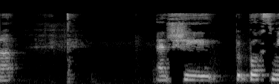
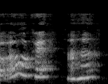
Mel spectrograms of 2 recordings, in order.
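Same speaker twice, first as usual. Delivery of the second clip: mock clueless nodding; 9 semitones higher than usual. Mocking a clueless nodding listener.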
